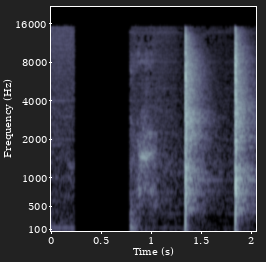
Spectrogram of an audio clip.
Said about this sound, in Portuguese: Ah, bate umas palmas aí pra ficar marcado e boa. Caraca, que alto.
